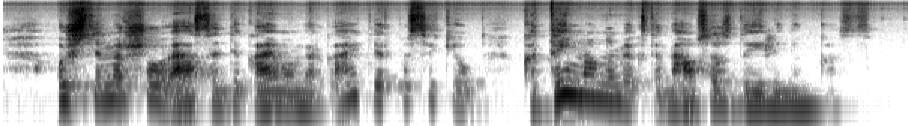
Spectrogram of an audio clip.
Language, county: Lithuanian, Panevėžys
